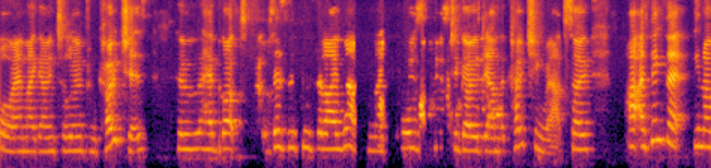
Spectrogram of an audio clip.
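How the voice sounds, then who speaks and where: A woman's voice: on the high side, poor audio. Confident New woman coach. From New Zealand. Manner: energetic, self-assured, talks in long runs with quick restarts. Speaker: wellness and business coach. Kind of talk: conversational interview.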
